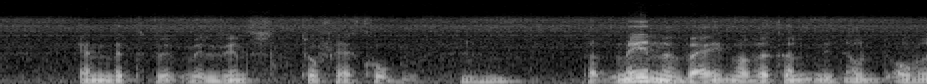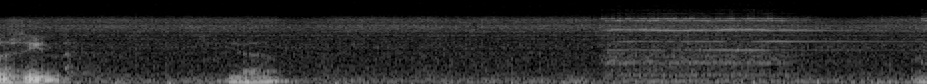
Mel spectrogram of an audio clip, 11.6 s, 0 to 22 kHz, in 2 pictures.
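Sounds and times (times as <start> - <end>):
low hum: 0.0 - 11.5
speech: 0.5 - 6.4, 7.2 - 7.7
telephone ringing with a metallic bell tone: 9.6 - 11.5.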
